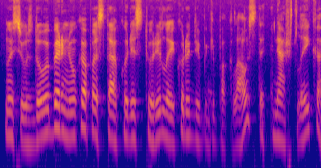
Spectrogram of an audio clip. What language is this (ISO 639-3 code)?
lit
